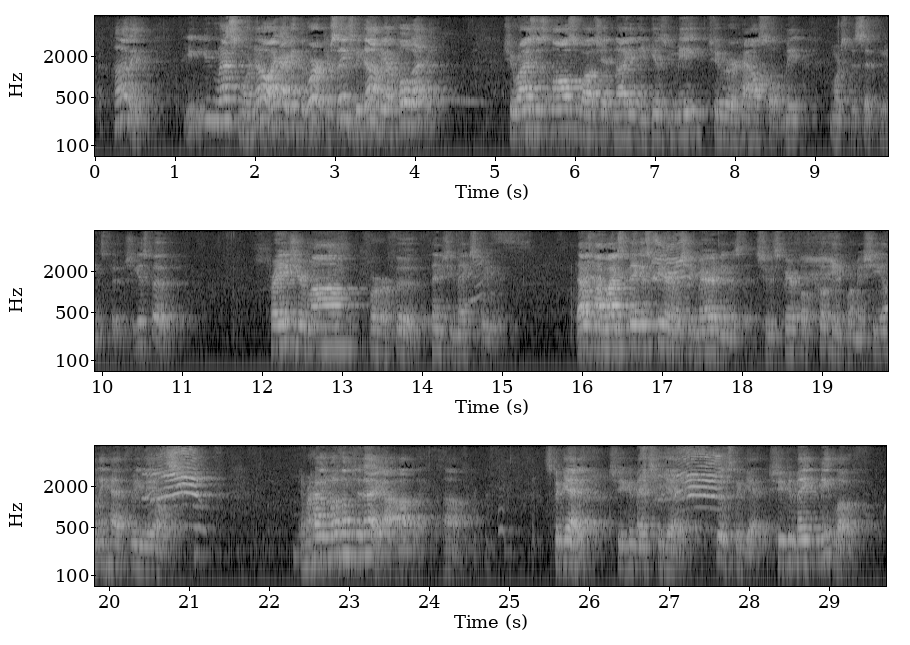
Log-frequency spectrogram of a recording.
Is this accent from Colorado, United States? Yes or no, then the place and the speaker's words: yes; Colorado, United States; look, we're from Colorado. We're greenies. We're city people. We're Front Range Colorado people.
